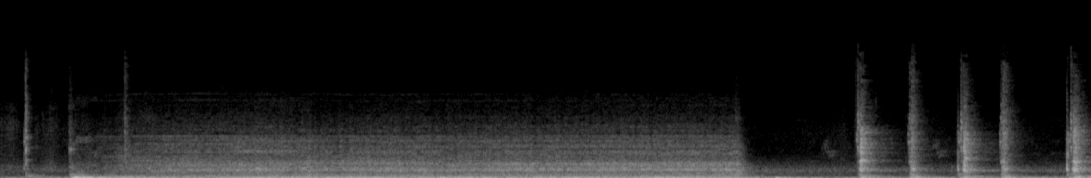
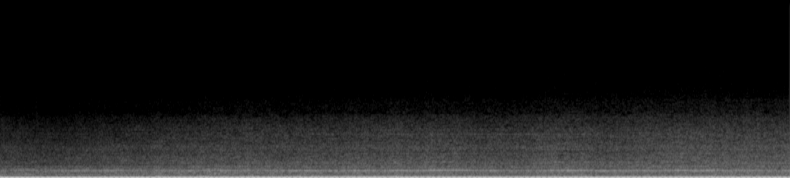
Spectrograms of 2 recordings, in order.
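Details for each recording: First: Freshly rebuilt Maliboom engine, dry, spun over with the coil packs unplugged to build oil pressure: sharp single clicks, about eight in four seconds, with no cranking; the starter clicks but won't turn the engine, possibly stuck from sitting. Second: Freshly rebuilt "Maliboom" engine on its first fire, running with the mufflers on after the oil pressure came up: a deep, steady low idle rumble with an even beat and no knocks or misses. Normal idle.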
